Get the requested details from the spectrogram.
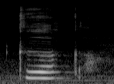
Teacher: Notice how the first word is enunciated more strongly than the second word.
